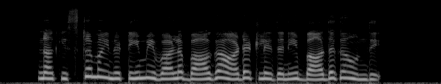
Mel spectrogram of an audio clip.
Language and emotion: Telugu, sad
